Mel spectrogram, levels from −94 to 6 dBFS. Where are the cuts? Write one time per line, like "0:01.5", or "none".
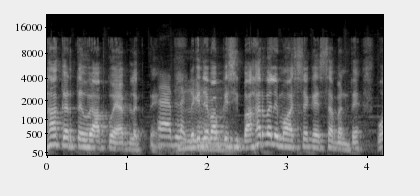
none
